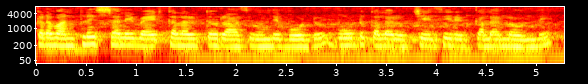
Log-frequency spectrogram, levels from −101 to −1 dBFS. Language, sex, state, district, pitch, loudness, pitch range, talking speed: Telugu, female, Telangana, Mahabubabad, 190 Hz, -18 LUFS, 180-200 Hz, 195 wpm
